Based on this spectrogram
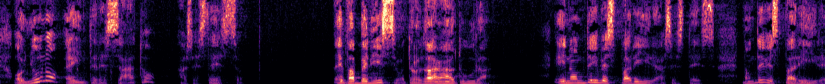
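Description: A man with a high pitch talks at a fairly quick pace, his voice making very wide pitch swings and big swings in loudness, broken by long, frequent pauses. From Germany. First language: German (speaking Italian). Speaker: lecturer. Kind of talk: lecture. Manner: halting, frequent repetitions.

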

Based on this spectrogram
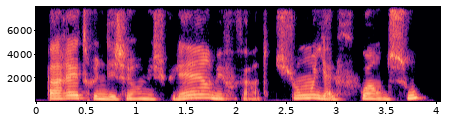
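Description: A woman over a quiet background. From western France, Deux-Sèvres. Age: 30s. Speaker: journalist. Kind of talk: testimony.

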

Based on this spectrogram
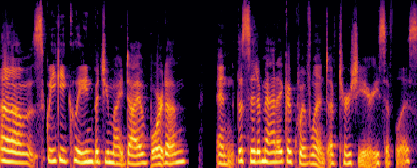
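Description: A woman with a plain, everyday voice talks at a medium pitch and a moderate pace with ordinary pitch variation. The recording is very clean, with a silent background. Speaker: movie podcast co-host. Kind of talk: casual chat. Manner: laughs often.

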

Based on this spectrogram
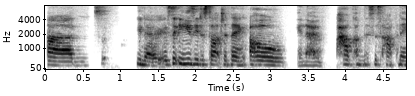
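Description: A woman with an English accent speaks at a medium pitch and a moderate pace. Her voice is somewhat breathy, and her intonation is monotone and flat. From England. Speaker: podcast host, coach and hypnotherapist. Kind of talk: interview. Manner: calm measured cadence.

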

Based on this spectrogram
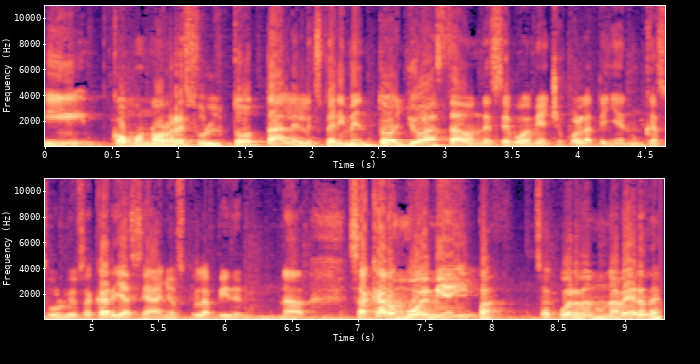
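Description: A man with a fairly high voice talks at a fairly quick pace with hardly any pauses and ordinary pitch variation over noticeable background noise. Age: 30s. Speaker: beer YouTuber. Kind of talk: casual chat.

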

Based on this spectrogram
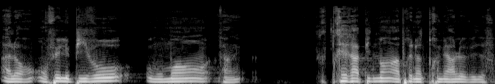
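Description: Speaking at a moderate pace with long, frequent pauses, a man has a medium pitch, a dark, mellow tone and fairly even intonation. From southwest France, Béarn near Pau. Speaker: cheese company founder. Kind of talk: interview. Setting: company premises.

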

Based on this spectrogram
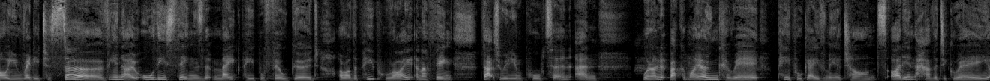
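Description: A woman speaks with a London accent at a moderate pace and medium pitch. Her pitch varies in an ordinary way, and the recording is very clean with a silent background. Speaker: events industry director. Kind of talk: casual interview. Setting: hotel venue. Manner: animated.

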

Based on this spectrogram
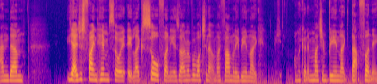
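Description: A woman's medium-pitched, monotone, flat delivery in a very clean recording with a silent background. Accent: Welsh. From Wales, Swansea. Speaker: YouTube comedian. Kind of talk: interview. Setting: recording room at a rural retreat. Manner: casual, filler-heavy with frequent 'like'.

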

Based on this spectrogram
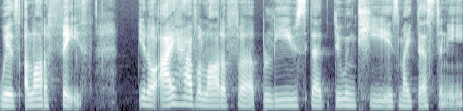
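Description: A woman with a Chinese accent speaks at a fairly slow pace and a fairly low pitch. The recording is very clean, with a silent background. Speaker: tea house owner. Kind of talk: interview.

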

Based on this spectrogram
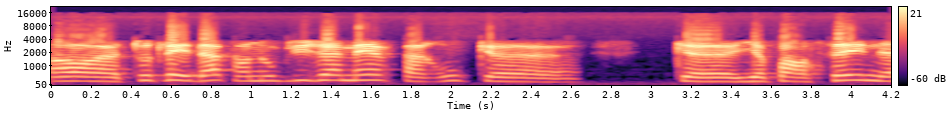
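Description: With a bright, sharp tone, a woman speaks at a fairly high pitch with ordinary pitch variation. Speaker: racing driver's mother, author. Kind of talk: radio interview. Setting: phone call.

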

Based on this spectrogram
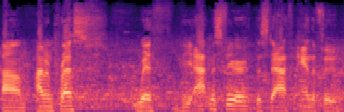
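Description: There is crowd noise in the background. A man speaks at a medium pitch with an American accent. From US South, South Carolina. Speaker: food reviewer. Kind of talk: on-location food review. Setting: restaurant.

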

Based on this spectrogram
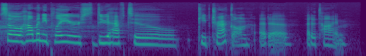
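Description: At a fairly slow pace, a woman with a Swedish accent speaks in a fairly high pitch with ordinary pitch variation. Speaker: footballer and podcast host. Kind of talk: casual interview.

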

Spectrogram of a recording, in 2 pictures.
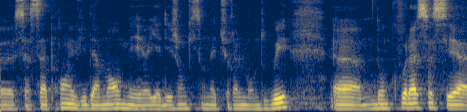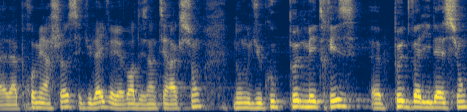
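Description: A man at medium pitch speaks with ordinary pitch variation amid noticeable background noise. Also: fairly quick pace. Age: 30s. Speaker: marketing director at an influencer agency. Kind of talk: interview. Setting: remote recording. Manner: hesitant, many fillers.

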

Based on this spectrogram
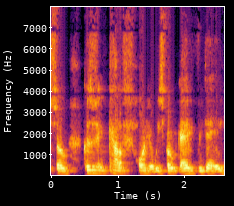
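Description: A man speaks with a British accent at a medium pitch. His tone is bright and sharp, and his intonation stays monotone and flat. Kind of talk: casual interview. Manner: halting; stammers when tired.

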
